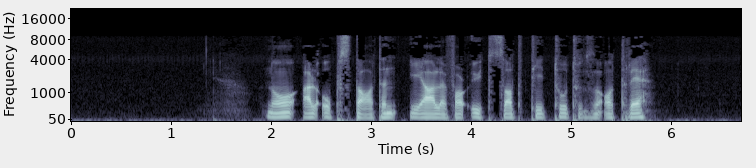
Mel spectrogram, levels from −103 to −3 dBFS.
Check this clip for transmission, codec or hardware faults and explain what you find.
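One codec fault runs through the whole speech clip, likely MP3 compression at a bitrate around 40 kbps. Starved of bits, the encoder removed everything above 9.1 kHz and let weak frequency lines flicker between frames. The sound is plainly dull and watery, with swirly sibilants and smeared attacks.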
